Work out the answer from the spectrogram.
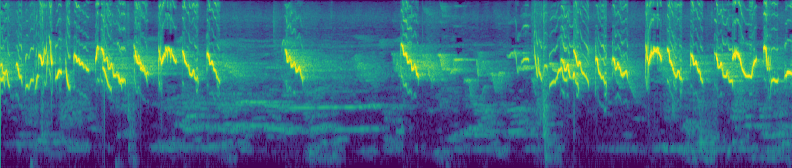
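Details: Energetic 'ciak ciak' calling by a Lombok yellow white-eye, or kecial kuning. Fast strings of high, wavering chirps are separated by isolated sharp notes and brief pauses.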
